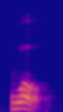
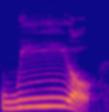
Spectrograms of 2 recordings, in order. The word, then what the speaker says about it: we'll: Not wheel, that's the clear pronunciation, wheel. Sometimes you'll hear this, you can say this, it's no problem, but oftentimes when native speakers are talking quickly, you're gonna hear wool, wool, wool.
